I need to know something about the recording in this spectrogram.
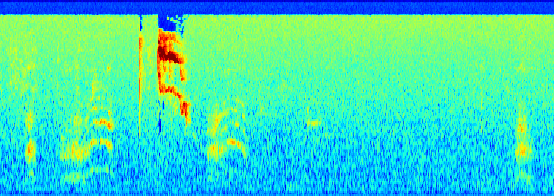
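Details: Sleepy kittens waking up indoors while a person sits with them. Several soft, short meows are spaced out over quiet room noise, with one sharp, high squeak partway through.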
